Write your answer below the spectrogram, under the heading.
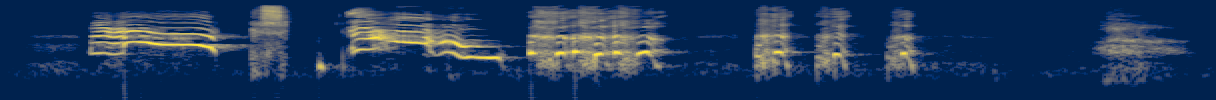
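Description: A voice making high-pitched squeals that slide up and down, followed by short breathy, sneeze-like hissing bursts: vocal sound effects for a toy fight.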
